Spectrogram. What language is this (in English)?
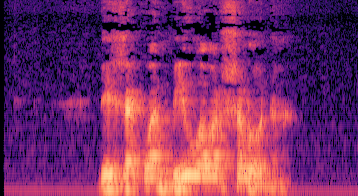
Catalan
